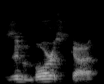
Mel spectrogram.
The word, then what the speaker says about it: Szymborska: the the ways and in her last name i which i take it is pronounced zimborska the number of letters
